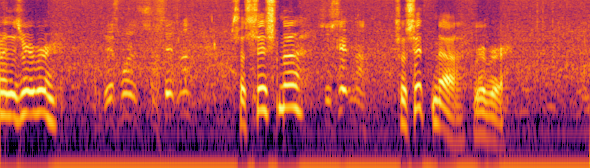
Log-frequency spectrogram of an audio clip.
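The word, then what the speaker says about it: Susitna: How do you pronounce the name of this river? This one's Sisitna.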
